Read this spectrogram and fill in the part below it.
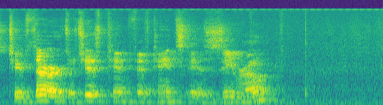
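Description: A man speaks calmly, explaining nearby in a room.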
